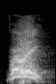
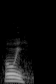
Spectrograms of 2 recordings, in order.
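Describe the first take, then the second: First: Loud, high, harsh "Phooey"; guttural shout. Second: Short, contained "Phooey"; short guttural correction. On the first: Trainer stopping a dog, guttural shout. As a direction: explode on it to stop the dog. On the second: Trainer correcting a dog, short firm guttural. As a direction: cut "Phooey" off quickly. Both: Shown as a demonstration. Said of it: "Three guttural ways".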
